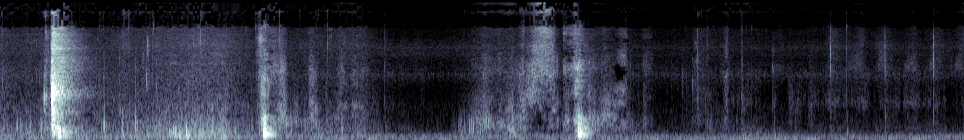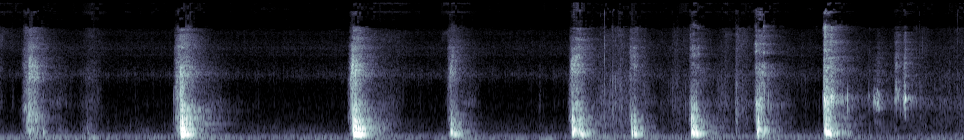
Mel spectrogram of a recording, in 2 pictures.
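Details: Pet, likely a dog, coughing fit: run of about a dozen short, sharp coughs in a quiet room; coughing fit.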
